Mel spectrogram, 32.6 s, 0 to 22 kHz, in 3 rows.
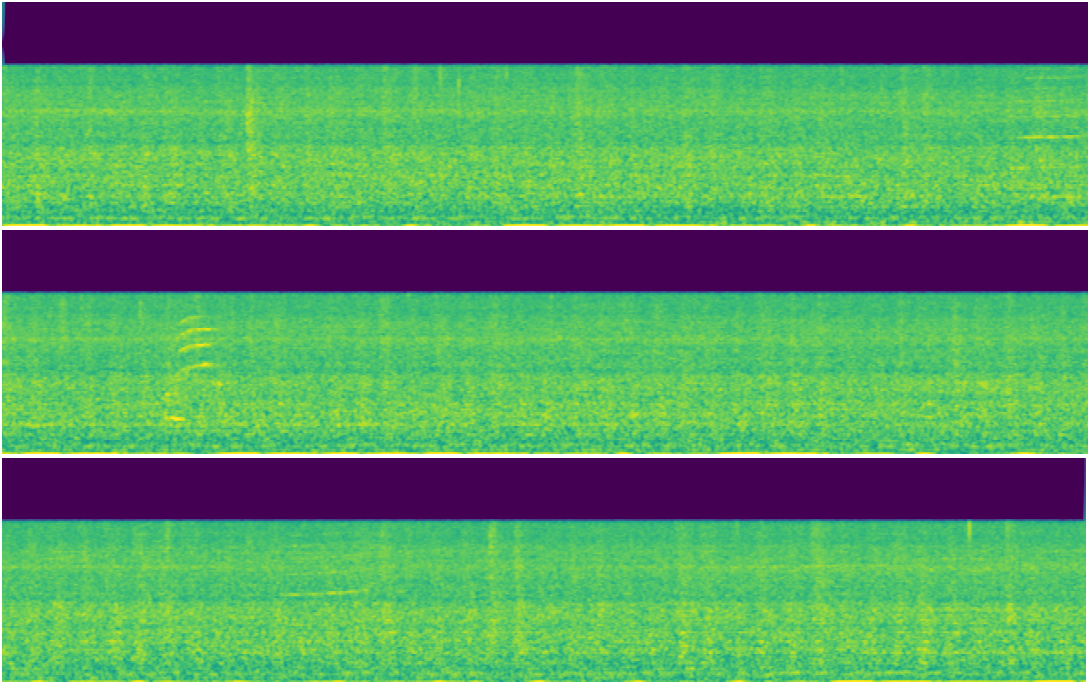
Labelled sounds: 0.0	5.0	vessel noise, 0 to 8.0 kHz
10.1	11.3	killer whale, southern resident, J pod, call S01, 1.7 to 8.0 kHz

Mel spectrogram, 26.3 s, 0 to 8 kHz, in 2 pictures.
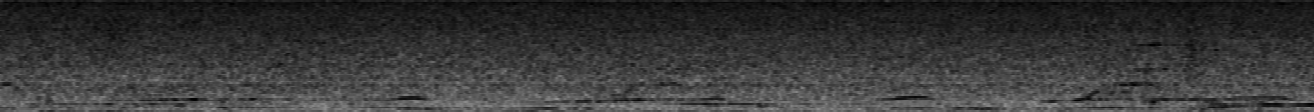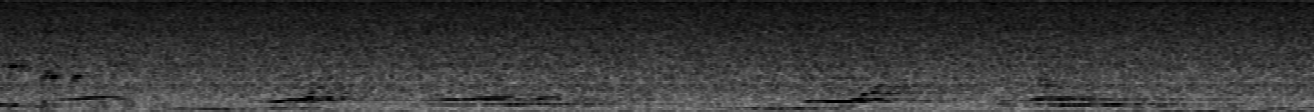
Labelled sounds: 11.3	11.6	humpback whale, 2.2 to 2.4 kHz

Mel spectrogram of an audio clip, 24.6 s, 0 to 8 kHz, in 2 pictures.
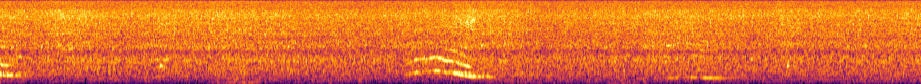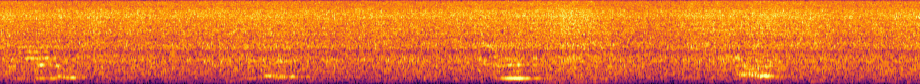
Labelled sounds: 5.5	6.2	humpback whale, 0.78 to 1.3 kHz

